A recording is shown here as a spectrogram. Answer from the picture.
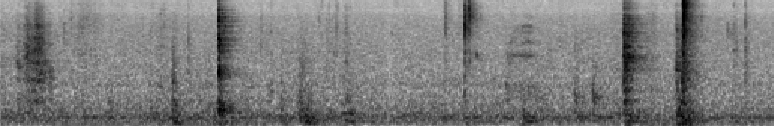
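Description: Mouth sounds of eating crab: a few sharp, wet smacking clicks while chewing, the loudest near the end.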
